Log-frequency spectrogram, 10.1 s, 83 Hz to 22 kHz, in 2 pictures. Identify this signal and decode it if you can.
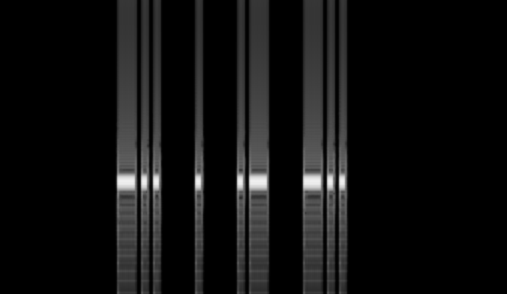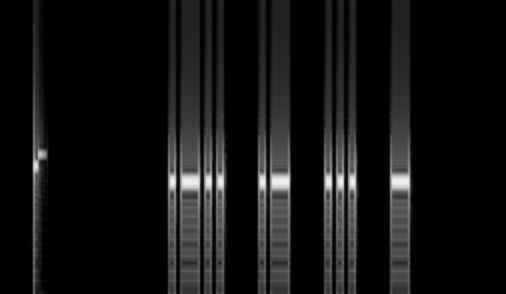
Morse code, heard as a keyed tone, about 20 wpm, spaced as for 14 wpm, 700 Hz. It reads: DEAD LAST
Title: 075 Lesson 13f - Letter L - Words 20wpm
